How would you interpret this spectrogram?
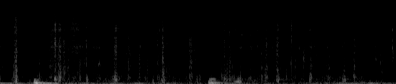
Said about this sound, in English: Okay, one, two, three. Chew it up.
